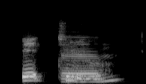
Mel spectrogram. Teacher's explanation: You're going to combine those T's right there. One word. Bit to.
